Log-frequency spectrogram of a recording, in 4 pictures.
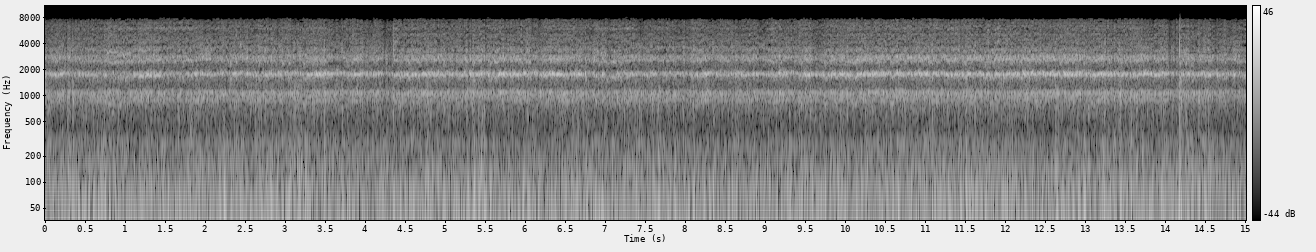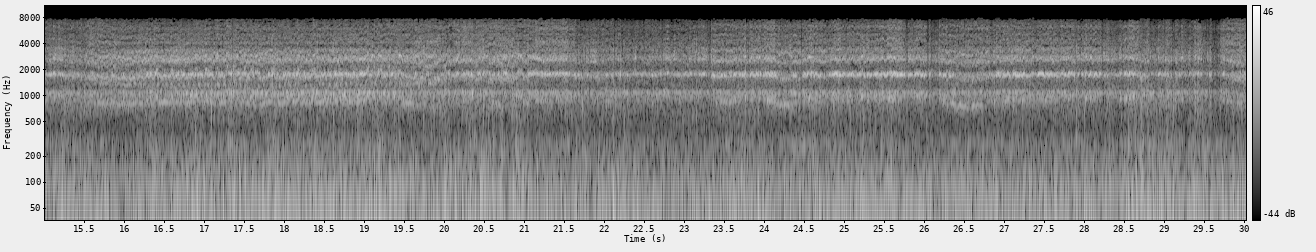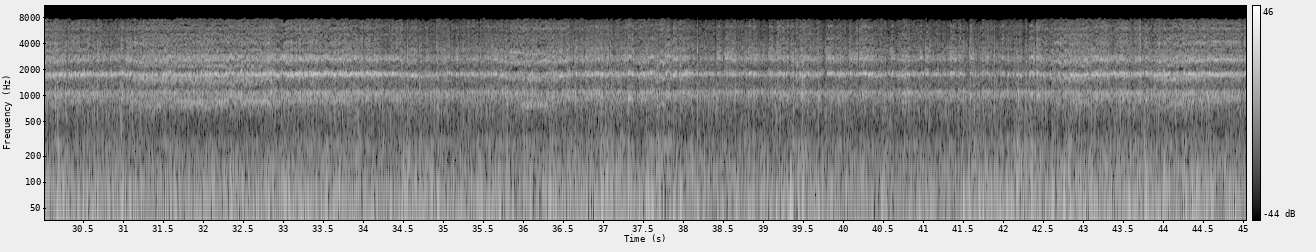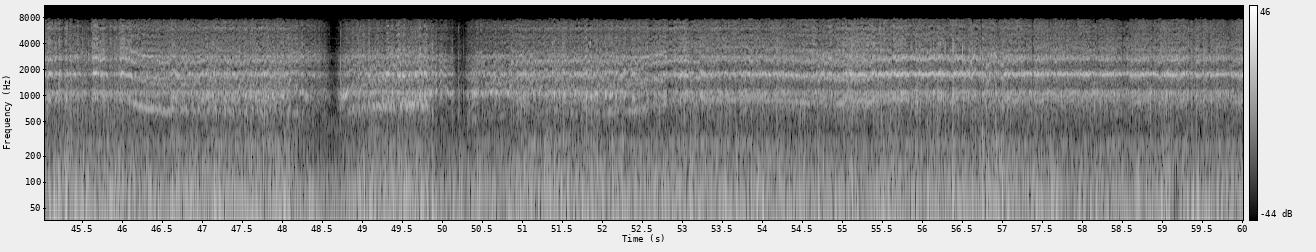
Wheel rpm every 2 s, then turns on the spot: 230, 230, 230, 230, 230, 230, 230, 230, 200, 200, 210, 230, 230, 230, 230, 230, 220, 230, 230, 230, 230, 230, 230, 210, 120, 140, 210, 220, 230, 230.
none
